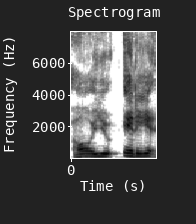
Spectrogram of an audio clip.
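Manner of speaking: charming put-on British accent. Retelling a man's line to a woman in a scene, imitating a British accent. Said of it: "he says it in a British accent".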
